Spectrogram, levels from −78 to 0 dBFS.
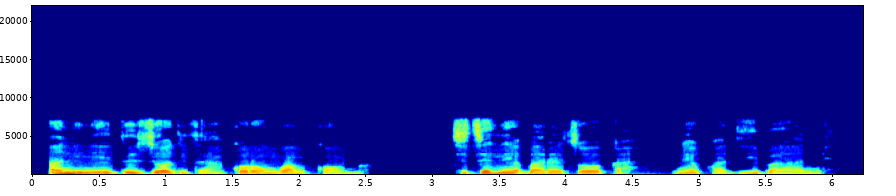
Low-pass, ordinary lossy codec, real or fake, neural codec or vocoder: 7.2 kHz; none; real; none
